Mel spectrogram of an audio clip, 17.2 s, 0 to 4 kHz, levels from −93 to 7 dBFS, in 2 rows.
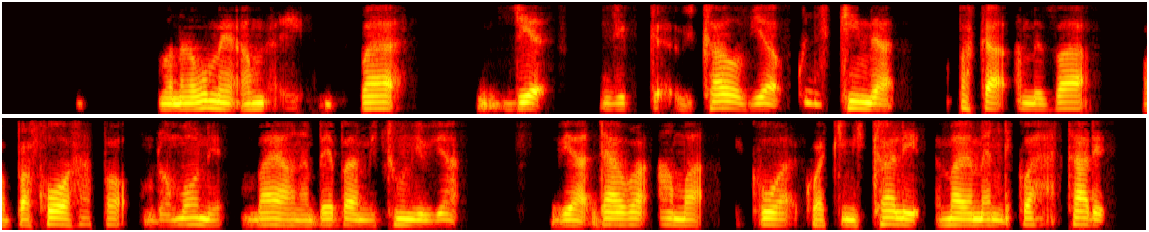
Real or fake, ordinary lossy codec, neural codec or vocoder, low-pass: fake; AAC, 32 kbps; codec, 16 kHz, 1 kbps, X-Codec, WavLM features, trained on Multilingual LibriSpeech; 3.6 kHz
